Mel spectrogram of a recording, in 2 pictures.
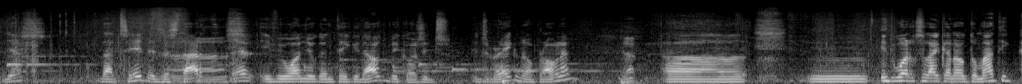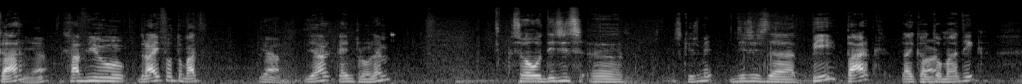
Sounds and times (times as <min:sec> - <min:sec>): Speech: 0:01.0 - 0:07.5, 0:08.1 - 0:12.2, 0:12.8 - 0:14.2, 0:15.2 - 0:20.0.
